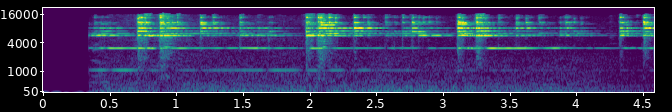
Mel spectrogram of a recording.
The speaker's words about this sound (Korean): 네, 미국에선 연말이 되면 사람들이 많이 오가는 거리나 상점 앞에 이 구세군이 운영하는 빨간 자선냄비가 걸려있는 걸 볼 수 있습니다. 냄비 옆에는 자원봉사자들이 종을 이렇게 딸랑딸랑 흔들면서 사람들의 후원을 기다리는데요.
